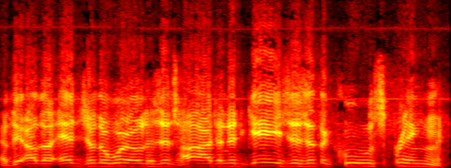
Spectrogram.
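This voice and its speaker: An actor playing a revered old rabbi and exorcist, speaking in a measured, incantatory 1970s radio drama style. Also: male voice, a little high, fairly even intonation, natural voice. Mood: solemn, incantatory. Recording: dull, muffled old radio broadcast.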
